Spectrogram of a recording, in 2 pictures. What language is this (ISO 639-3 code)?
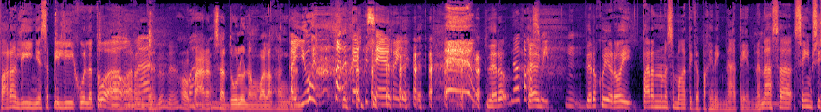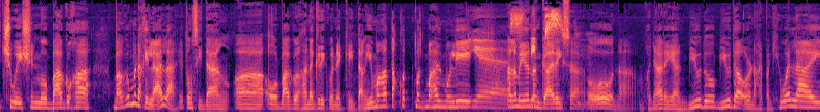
fil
